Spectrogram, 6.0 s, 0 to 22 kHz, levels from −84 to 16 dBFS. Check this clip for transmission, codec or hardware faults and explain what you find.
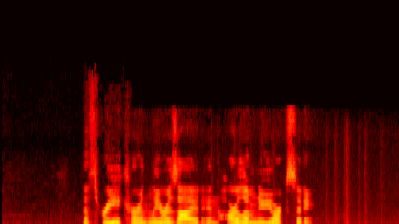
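One fault is present. Input switched to a poorer device, from 1.97 s to the end: the recording likely moved to another microphone with a narrower band. Nothing remains above 11.4 kHz, so the speech turns duller, with faint new background noise far beneath it, no gap, and no real level change.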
